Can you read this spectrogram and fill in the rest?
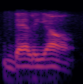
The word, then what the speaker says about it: Deleon: It is Scanlouz, but the last name is pronounced Deleon.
